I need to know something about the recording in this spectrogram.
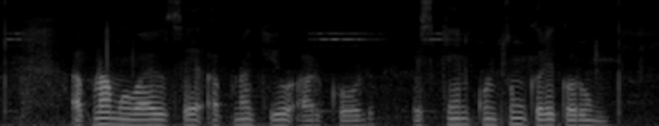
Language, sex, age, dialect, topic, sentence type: Magahi, male, 18-24, Northeastern/Surjapuri, banking, question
